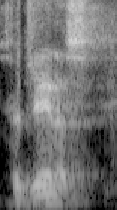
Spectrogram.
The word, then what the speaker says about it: Sejanus: How do you pronounce it? Janus. Sejanus.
